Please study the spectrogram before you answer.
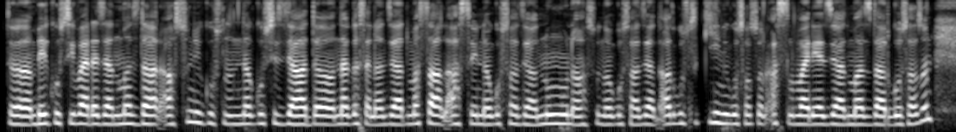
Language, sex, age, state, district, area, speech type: Kashmiri, female, 30-45, Jammu and Kashmir, Baramulla, rural, spontaneous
